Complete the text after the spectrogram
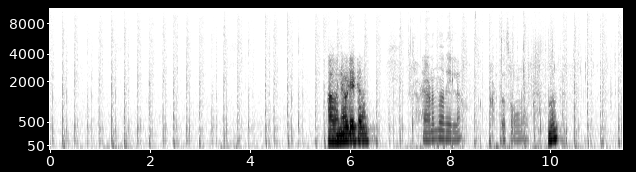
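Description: Footsteps patter quickly and steadily on a hard surface.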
